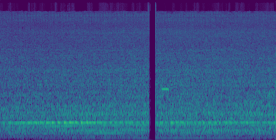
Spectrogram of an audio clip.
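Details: Steady engine hum of a vehicle on a sunset drive in wild Africa, with a constant tone, a brief dropout midway and no animal sounds.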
